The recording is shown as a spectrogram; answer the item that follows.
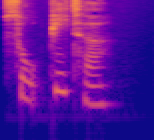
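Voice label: "saltpetre", British English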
